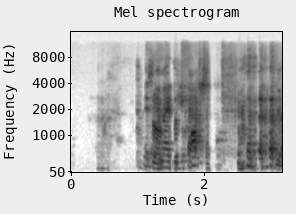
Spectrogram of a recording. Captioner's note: laughter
